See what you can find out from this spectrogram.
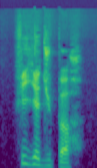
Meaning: a prostitute who works in harbours, harbour girl
- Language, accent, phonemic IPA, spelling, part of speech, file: French, France, /fij dy pɔʁ/, fille du port, noun, LL-Q150 (fra)-fille du port.wav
